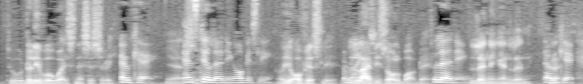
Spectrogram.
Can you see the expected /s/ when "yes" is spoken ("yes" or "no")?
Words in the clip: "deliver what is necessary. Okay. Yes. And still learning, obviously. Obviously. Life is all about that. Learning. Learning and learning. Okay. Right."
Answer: no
